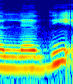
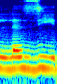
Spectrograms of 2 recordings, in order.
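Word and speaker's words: الذي: Qul huwa alladhi, and don't say it with a buzz, with a strong buzz like this. Qul huwa allazi, don't say it like that.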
